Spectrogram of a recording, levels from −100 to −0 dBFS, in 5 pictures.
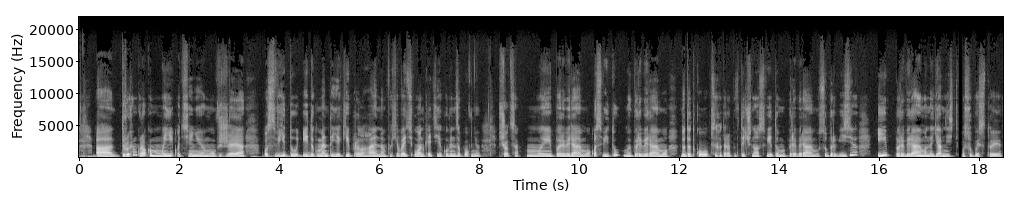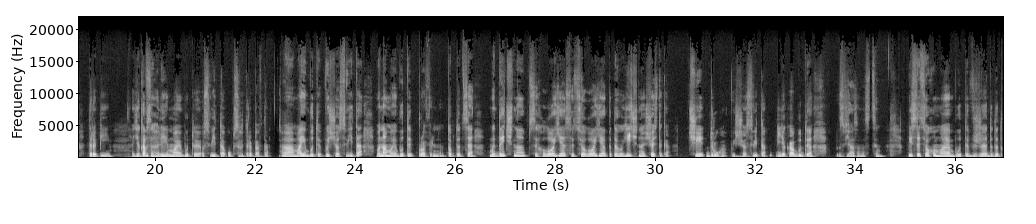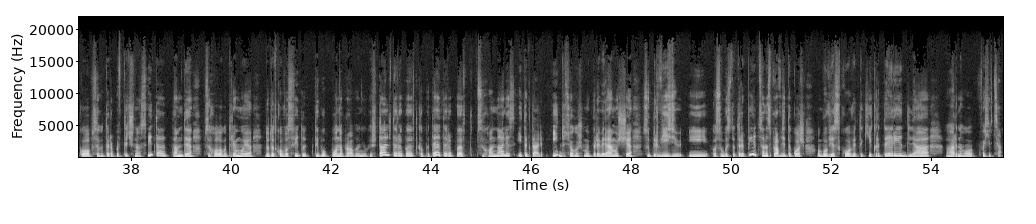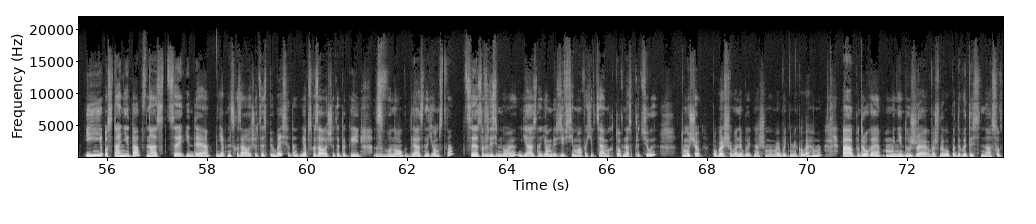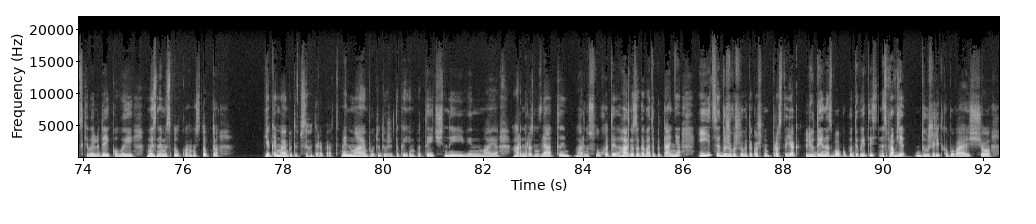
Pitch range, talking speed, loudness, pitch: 180-240 Hz, 135 wpm, -21 LUFS, 195 Hz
